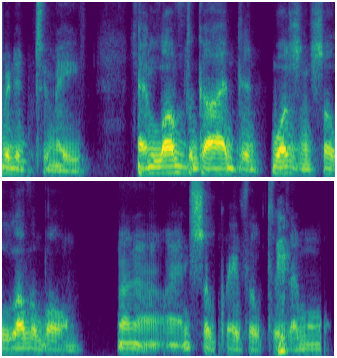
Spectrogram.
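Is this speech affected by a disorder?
Yes: laryngectomy; 11 years since surgery.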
